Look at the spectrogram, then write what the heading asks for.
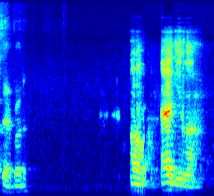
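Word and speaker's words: Águila: aguila the bear you just drunk how you pronounce that brother oh aguila aguila okay i see a lot of people that's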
